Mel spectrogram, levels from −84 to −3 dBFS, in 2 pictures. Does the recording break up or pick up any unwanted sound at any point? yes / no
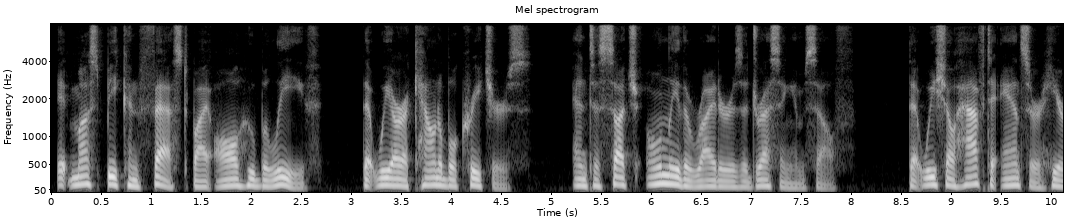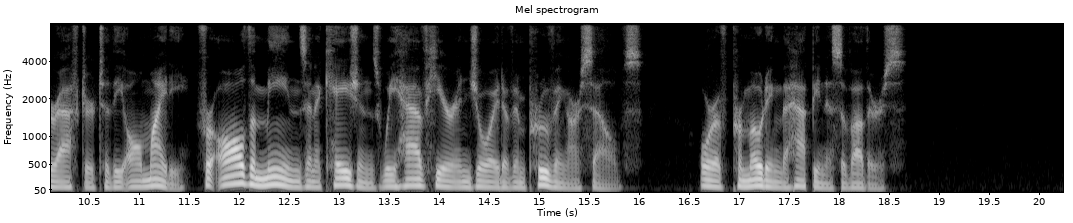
no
